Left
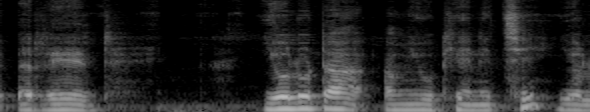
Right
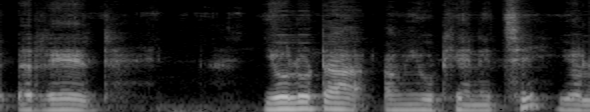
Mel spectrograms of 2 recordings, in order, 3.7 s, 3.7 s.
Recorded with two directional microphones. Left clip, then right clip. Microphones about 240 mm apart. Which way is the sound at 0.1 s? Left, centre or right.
Centre.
